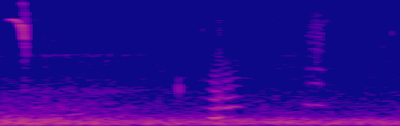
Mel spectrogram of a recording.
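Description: Near silence: faint outdoor background, with one brief faint high falling chirp at the very start.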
